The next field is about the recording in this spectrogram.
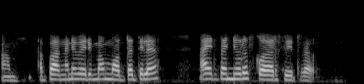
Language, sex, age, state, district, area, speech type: Malayalam, female, 45-60, Kerala, Idukki, rural, conversation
